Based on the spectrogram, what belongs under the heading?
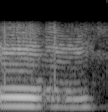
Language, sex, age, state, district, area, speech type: Kannada, female, 18-30, Karnataka, Tumkur, urban, conversation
